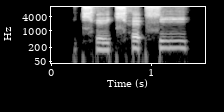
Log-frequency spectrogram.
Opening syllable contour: low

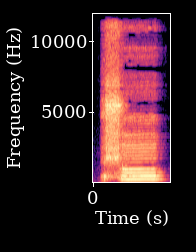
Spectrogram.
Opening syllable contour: high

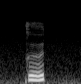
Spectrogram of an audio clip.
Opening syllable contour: rising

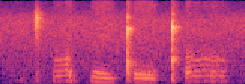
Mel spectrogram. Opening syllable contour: high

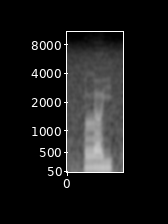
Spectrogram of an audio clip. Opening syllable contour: low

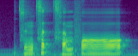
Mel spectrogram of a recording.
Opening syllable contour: rising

